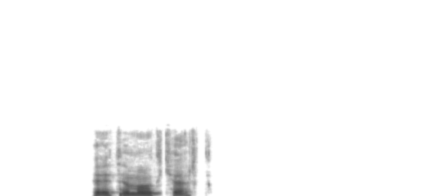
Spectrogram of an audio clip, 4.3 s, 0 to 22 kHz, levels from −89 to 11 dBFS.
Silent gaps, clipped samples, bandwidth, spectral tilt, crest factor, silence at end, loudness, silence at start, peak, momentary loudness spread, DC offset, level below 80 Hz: none; under 0.1%; 7.8 kHz; -6 dB/octave; 20 dB; 2.35 s; -20 LUFS; 0.95 s; -4 dBFS; 8 LU; under 0.1%; -64 dBFS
